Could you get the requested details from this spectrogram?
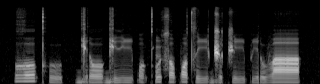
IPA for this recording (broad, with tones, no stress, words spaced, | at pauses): ɣoː˦kʰu˨ | ɡi˨ɾoː˨ ɡi˨jiː˨ɓɔ˨kʼũ˦ sɔ˦pɔ˦t͡siː˨d͡ʒʊ˦˨ t͡ʃiː˨pi˨ ɾu˨βaː˦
